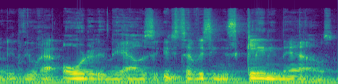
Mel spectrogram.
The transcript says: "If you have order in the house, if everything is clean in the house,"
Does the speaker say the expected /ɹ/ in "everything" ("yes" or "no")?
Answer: no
